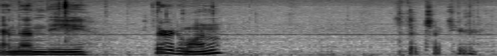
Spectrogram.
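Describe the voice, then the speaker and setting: Over noticeable background noise, a woman with a very deep, low pitch talks at a very slow pace with lively intonation. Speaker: craft tutorial creator. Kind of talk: tutorial. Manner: casual, with fillers.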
